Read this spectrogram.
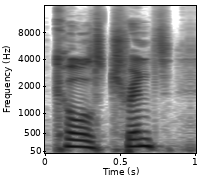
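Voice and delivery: usual speaking voice

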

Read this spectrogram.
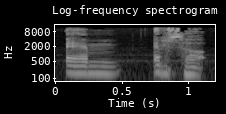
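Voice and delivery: soft, slow, trembling admission; frightened. Acted. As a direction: shrink back, scared. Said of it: "co rúm người lại". (nói sợ hãi khe khẽ)

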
